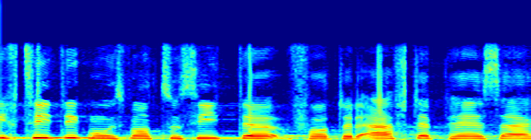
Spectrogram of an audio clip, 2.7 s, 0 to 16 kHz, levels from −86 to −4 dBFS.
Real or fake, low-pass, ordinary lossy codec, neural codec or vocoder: real; 10.8 kHz; none; none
